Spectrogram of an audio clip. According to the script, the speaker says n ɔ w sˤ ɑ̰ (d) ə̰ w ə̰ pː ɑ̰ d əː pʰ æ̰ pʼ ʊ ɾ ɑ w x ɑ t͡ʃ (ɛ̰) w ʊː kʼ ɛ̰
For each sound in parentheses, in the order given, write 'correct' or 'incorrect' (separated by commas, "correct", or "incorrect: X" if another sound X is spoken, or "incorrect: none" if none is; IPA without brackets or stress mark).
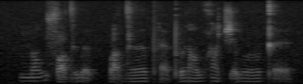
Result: correct, correct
